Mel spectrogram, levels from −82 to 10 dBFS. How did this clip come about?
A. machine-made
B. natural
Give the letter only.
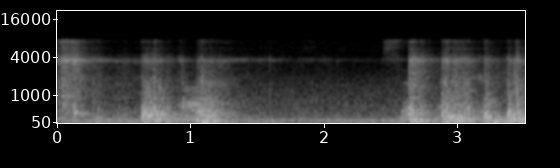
B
